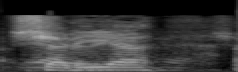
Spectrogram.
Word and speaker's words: Sharia: you apply the idea of Sharia law to Sharia, as you guys pronounce it, rolling the R, Sharia.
